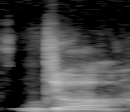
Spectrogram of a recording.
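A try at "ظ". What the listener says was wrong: অনেকের উচ্চারণটা জ হচ্ছে, তো এর উচ্চারণটা এইভাবে হবে। জিহ্বার আগাটা, ওই যে আমরা সা বলছিলাম না, জিহ্বার আগাটা যে উপরের দাঁতের আগায় লাগিয়ে দিয়েছিলাম, উপরের দাঁতের ধারালো অংশতে, ওই এই এই রটা বলার সময় জিভের আগাটা উপরের দাঁতের আগায় লাগিয়ে দিবেন, উচ্চারণ হয়ে যাবে র।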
